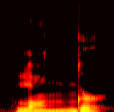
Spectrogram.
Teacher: longer with a nasal sound plus the hard G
